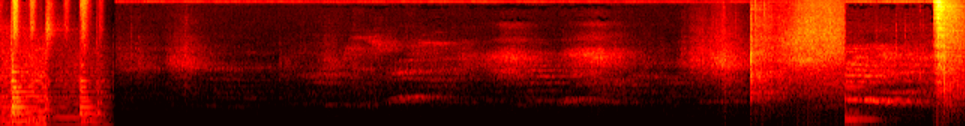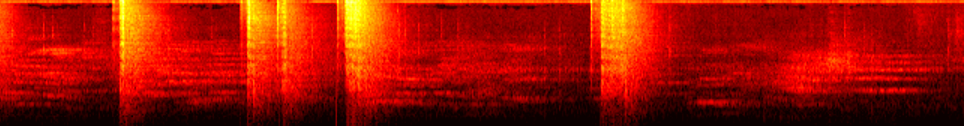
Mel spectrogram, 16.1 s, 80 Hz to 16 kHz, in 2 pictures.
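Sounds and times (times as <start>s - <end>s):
electric arc snapping and sizzling: 7.6s - 11.9s, 12.5s - 13.8s.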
